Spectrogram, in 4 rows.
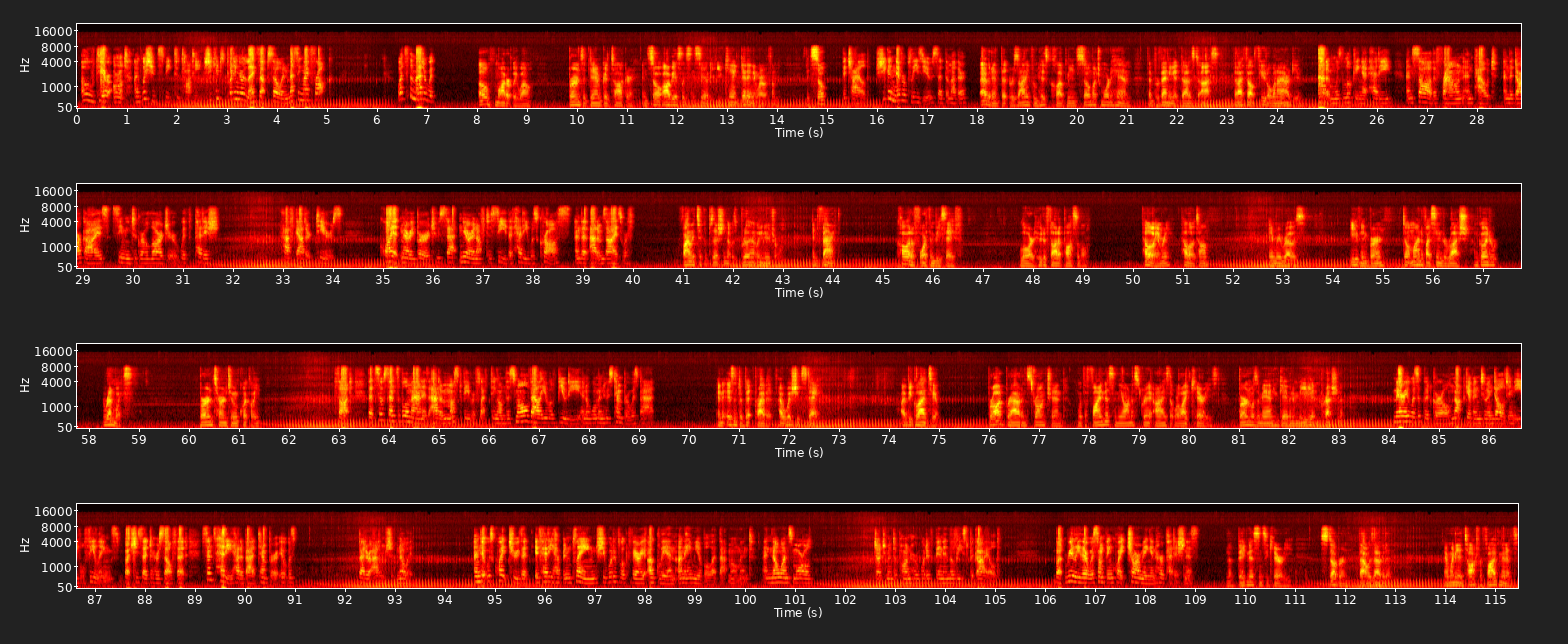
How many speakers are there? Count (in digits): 2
